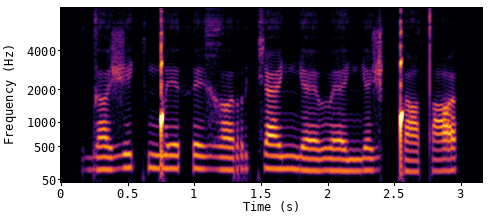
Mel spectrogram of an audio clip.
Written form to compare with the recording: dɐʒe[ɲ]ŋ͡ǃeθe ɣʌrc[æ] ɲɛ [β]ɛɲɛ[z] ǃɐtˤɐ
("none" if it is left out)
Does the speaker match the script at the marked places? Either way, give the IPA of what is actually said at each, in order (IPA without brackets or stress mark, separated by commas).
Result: c, æ, β, ʒ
